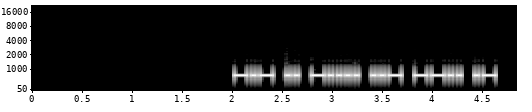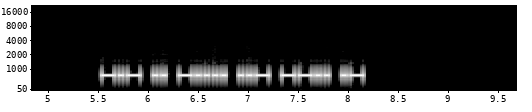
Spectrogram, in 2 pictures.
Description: Morse code, heard as a keyed tone, about 28 wpm, 700 Hz. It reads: KI6UZA KI6UZA
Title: USA Call Signs - 6 Characters - Repeated 2x - 28wpm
